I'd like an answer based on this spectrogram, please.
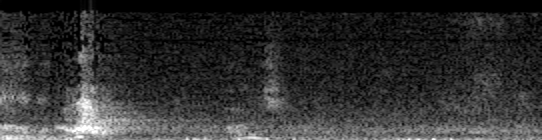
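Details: Dogs racing around and playing at an animal shelter; one sharp, loud bark bursts out near the start, followed by soft thudding paws and low rustling noise.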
